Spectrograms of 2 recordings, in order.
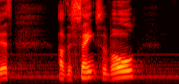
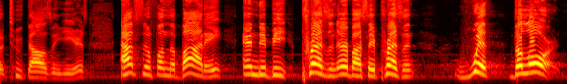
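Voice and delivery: raised, loud sermon delivery with punched key words; forceful preaching; 6 semitones higher, 12 dB louder than usual. Real, not acted. Preacher quoting Paul to the congregation, forceful. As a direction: preach it out to the whole room.

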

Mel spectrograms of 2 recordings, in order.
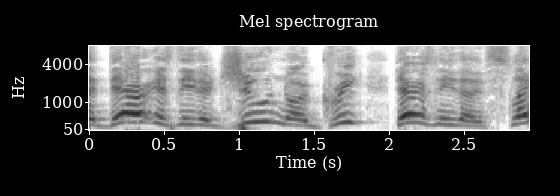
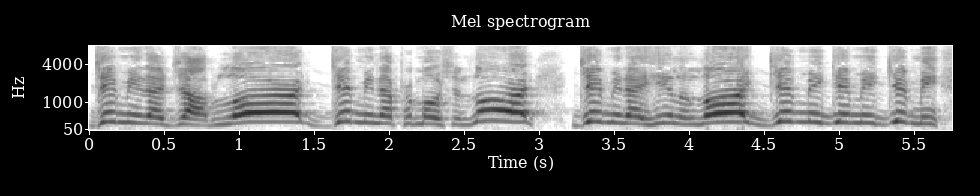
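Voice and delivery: pleading Lord give me, louder and higher; hammed-up begging prayer; mock whiny begging; 4 semitones higher, 7 dB louder than usual. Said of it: "you come to me weeping and crying".

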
